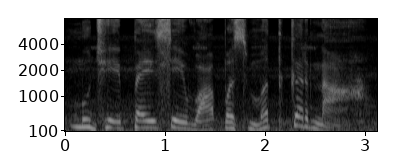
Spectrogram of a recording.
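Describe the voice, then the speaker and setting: A man voicing a kindly, solemn old village elder in a cartoon moral story, earnest and deliberate, often breathy. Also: fairly high pitch, animated, slight background noise. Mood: kindly, grave. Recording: music behind the voice.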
